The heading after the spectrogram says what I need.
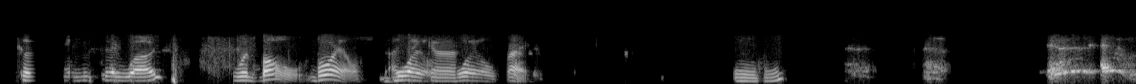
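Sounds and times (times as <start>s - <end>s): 
speech: 0.2s - 5.5s, 7.3s - 7.9s
person coughing: 8.5s - 9.6s, 10.5s - 11.3s.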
